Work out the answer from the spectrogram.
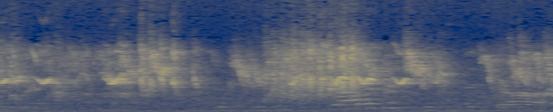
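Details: Begging sparrow chicks being fed oversized food by an adult; a steady stream of high, hissing chirps with short whistled slurs throughout.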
